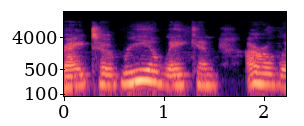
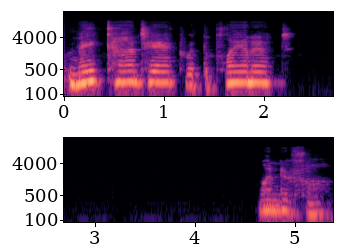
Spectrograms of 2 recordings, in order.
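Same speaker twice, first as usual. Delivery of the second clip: guided meditation. Acted. Leading listeners in a guided earth meditation, calm and hushed. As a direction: ease listeners inward, letting phrases fade to near whisper.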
